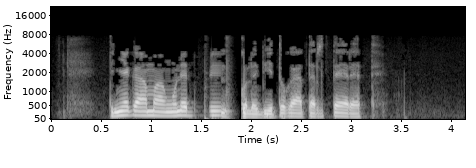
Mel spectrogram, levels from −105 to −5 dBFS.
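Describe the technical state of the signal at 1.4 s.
Choppy and robotic, with pieces of the speech dropping out. At 1.4 s the signal is inside a stretch of repeated packet loss (robotic sound) running from about 1.38 s to 1.92 s. Four separate gaps occur in that half-second, the longest about 145 ms. Each is patched by stretching the last received sound forward, so roughly half of the span is concealment rather than real audio. Nothing above 8 kHz, which fits a wideband call codec such as G.722.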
